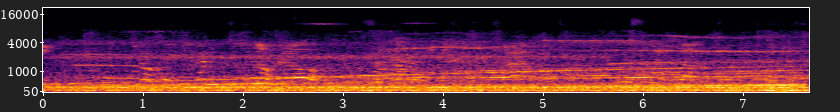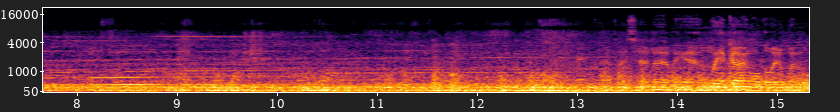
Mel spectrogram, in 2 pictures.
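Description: A London train sits at East Putney station, its loud steady rumble joined by gliding tonal motor whines, while a public-address voice talks over it.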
